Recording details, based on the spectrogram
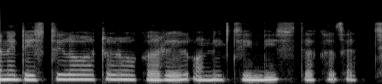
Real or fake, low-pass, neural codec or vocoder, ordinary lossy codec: fake; 7.2 kHz; codec, 16 kHz, 2 kbps, FunCodec, trained on Chinese and English, 25 frames a second; none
